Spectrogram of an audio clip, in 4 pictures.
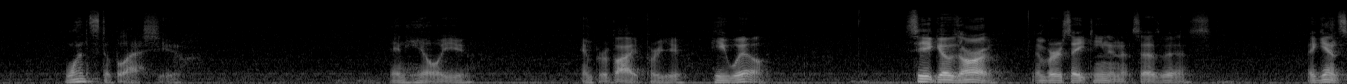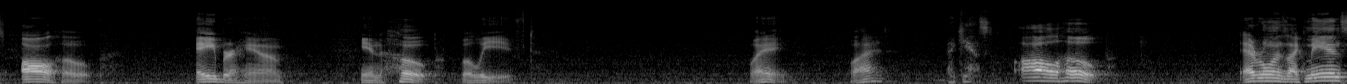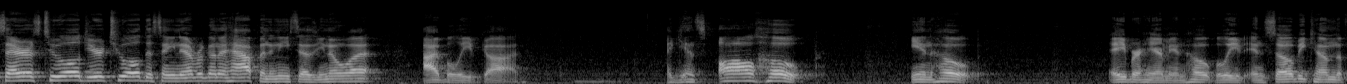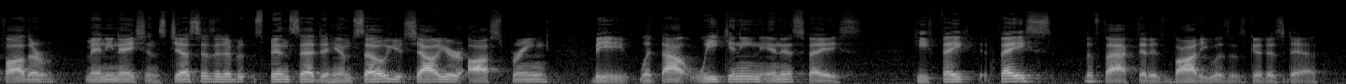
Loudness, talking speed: -27 LUFS, 120 wpm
